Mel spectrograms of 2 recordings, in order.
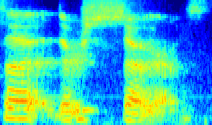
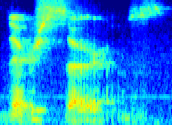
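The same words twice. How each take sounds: First: Said in the usual way. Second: Slow disgusted whisper. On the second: Real, not acted. Repeats gross line, then whispers.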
